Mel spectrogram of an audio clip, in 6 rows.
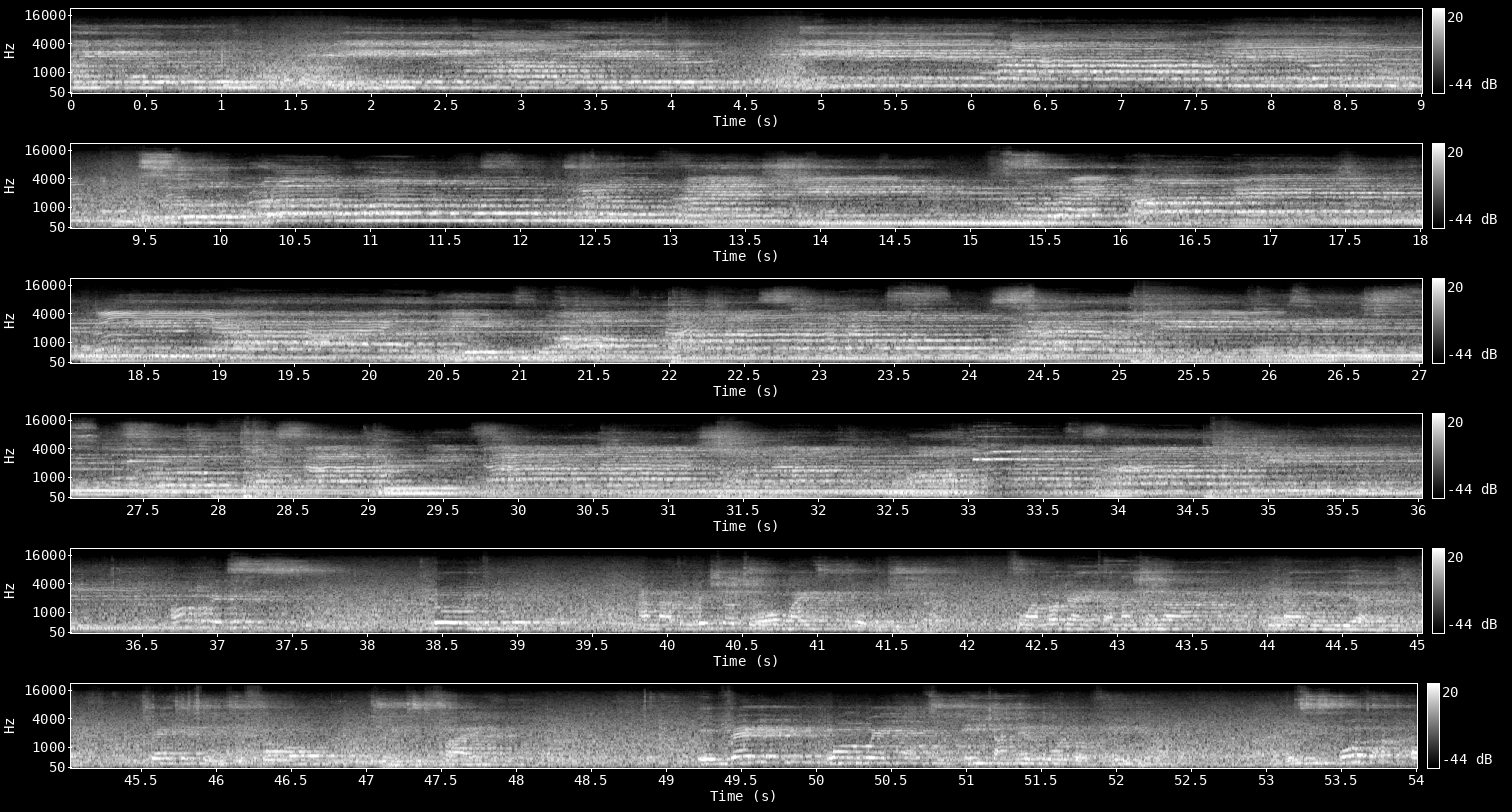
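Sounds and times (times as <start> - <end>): choir singing gospel song: 0.0 - 54.0
bass accompaniment: 13.1 - 37.0.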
